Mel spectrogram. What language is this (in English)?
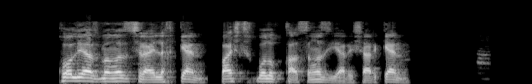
Uyghur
